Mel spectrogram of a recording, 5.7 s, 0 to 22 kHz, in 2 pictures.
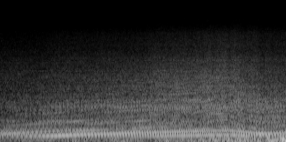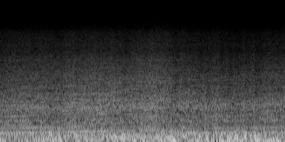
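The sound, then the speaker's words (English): A Titan truck's engine accelerates from 0 to 60 with a window open. Its harmonic drone climbs steadily in pitch, then dips at a shift, under a loud, continuous rush of wind and road noise. “I'm rolling down my window, getting some ambiance. You guys can hear the outside air here.”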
